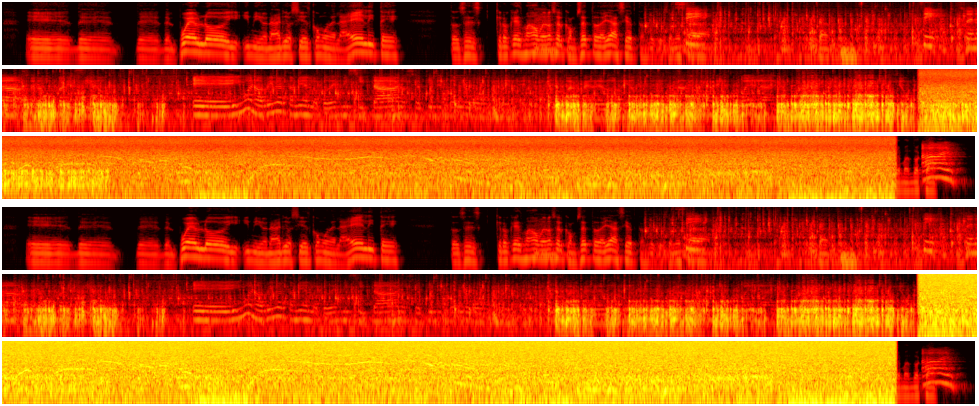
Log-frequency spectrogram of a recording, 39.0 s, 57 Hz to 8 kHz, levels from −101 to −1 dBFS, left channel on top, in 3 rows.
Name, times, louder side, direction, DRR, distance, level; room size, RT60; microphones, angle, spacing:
voice 1, 0.3-1.5 1.8-5.3 6.0-9.5 10.7-11.2 35.8-38.4, left 2 dB, 35° left, 4.3 m, -52 dB
voice 2, 7.1-7.6 9.0-9.5 12.2-14.7 15.5-25.2 38.3-38.8, left 5 dB, 60° left, 5.9 m, -51 dB
sound 1, 8.6-9.7 9.9-11.8 12.1-15.5 15.7-15.8 16.4-16.6 16.9-17.0 17.3-17.8 18.1-27.5, left 1 dB, 10° left, 0.6 m, -33 dB
sound 2, 25.2-37.9, right 18 dB, 90° right, 0.4 m, -13 dB
head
